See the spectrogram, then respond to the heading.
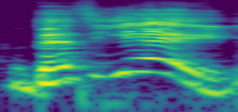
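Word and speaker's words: Bézier: Peter's look, is that how that's pronounced? A little bit of math, Bezier. Yeah, Bezier. – I always thought it was pronounced Bezier curves. – No, it's French. – It's French.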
